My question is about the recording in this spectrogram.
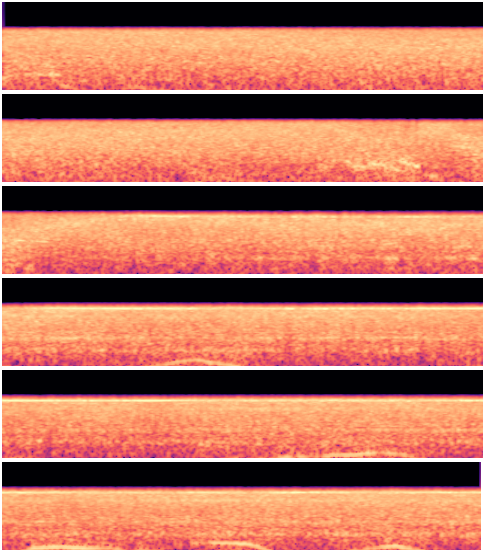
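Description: Steady rushing of a model jet's small gas turbine running, with a high steady whine joining about a third of the way through.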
